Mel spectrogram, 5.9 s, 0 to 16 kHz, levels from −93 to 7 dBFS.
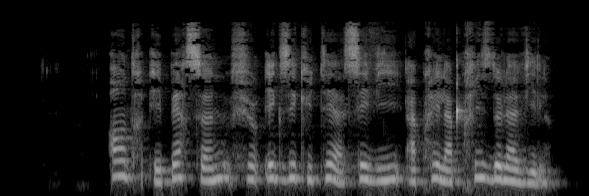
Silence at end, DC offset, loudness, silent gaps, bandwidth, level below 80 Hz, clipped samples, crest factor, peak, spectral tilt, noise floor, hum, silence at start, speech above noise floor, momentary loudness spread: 0.35 s; under 0.1%; -33 LUFS; none; 11.5 kHz; -76 dBFS; under 0.1%; 22 dB; -14 dBFS; -3 dB/octave; -79 dBFS; none; 1.1 s; 45 dB; 9 LU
